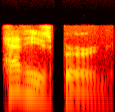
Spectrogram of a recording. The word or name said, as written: Hattiesburg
